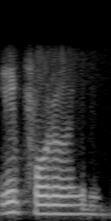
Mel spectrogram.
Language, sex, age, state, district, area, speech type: Hindi, male, 18-30, Madhya Pradesh, Ujjain, urban, conversation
